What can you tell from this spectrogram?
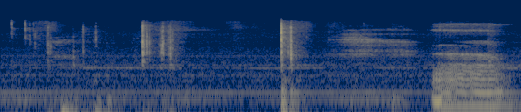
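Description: Computer keyboard keys and mouse buttons being pressed a handful of times, separate sharp clicks over the first three seconds. Near the end comes a louder low hum lasting about half a second.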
